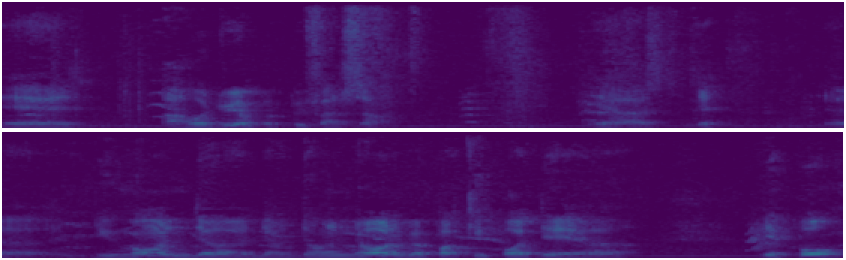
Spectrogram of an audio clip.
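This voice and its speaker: Against noticeable background noise, a man in a Cajun accent speaks very slowly with long, frequent pauses, monotone, flat intonation and big swings in loudness. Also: medium pitch for a man. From Terrebonne Parish, Louisiana. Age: 50s. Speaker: fisherman and trapper. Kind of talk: interview answer.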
